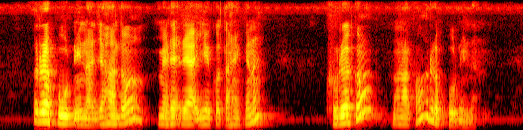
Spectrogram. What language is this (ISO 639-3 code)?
sat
